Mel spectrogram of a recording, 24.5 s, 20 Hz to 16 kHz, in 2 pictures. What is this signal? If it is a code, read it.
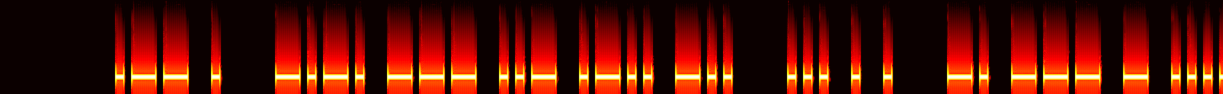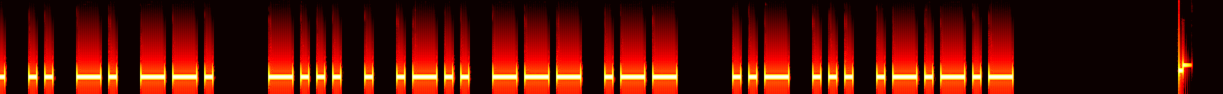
Morse code, heard as a keyed tone, about 16 wpm, 700 Hz. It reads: WE COULD SEE NOTHING BELOW US.
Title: Sentences from Top 1000 Words - Review Part 5 - 15wpm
